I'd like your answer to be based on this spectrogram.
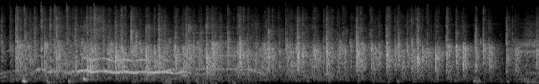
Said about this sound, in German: Sinn erfüllt Leben, das ist das, was ihr erlebt, auch in der Kids Zone. Und da freuen wir uns, da kriegt ihr jetzt einen Applaus dafür.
